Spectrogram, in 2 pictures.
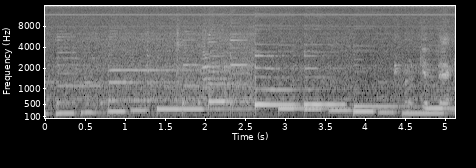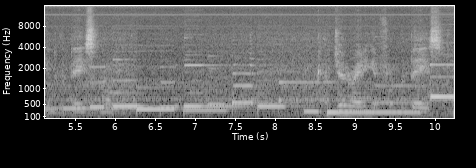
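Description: Telecaster-style electric guitar played fingerstyle in a Baroque-style improvisation: single notes in two interwoven lines, a lower line and an upper line moving mostly by step, with some notes held for about a second.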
